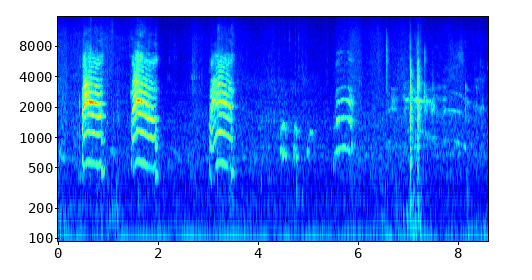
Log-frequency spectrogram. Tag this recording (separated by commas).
Animal, pets, Meow, Cat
